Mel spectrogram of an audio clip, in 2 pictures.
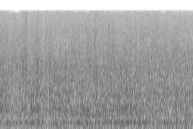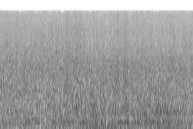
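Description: Heavy rain pouring onto a waterlogged road and trees, a steady loud hiss with fine drop patter.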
